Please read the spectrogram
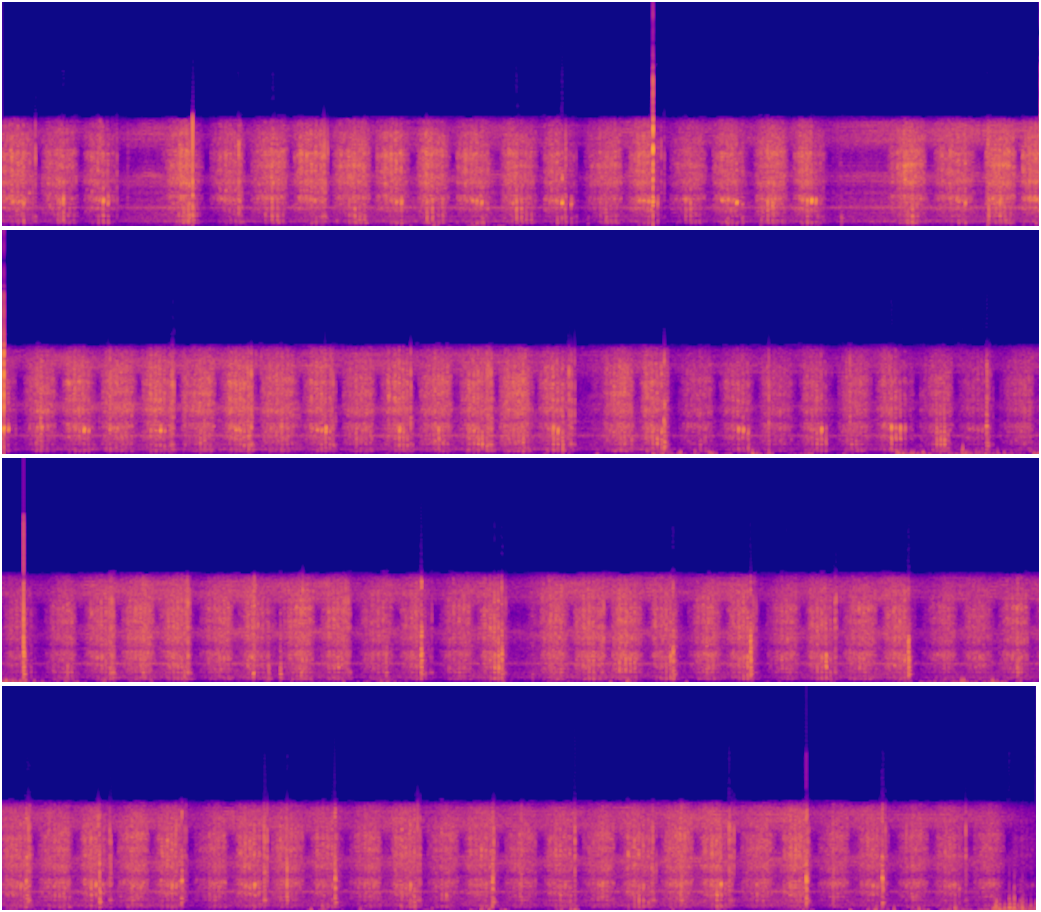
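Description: Bow drill spinning a willow spindle in a notched willow hearth board: a steady, rhythmic dry rubbing and squeaking that pulses with each back-and-forth stroke of the bow, a few strokes a second. This is the drilling stage of making a friction-fire ember.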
